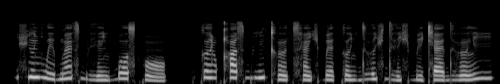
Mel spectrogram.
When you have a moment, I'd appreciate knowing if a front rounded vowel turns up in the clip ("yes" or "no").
yes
